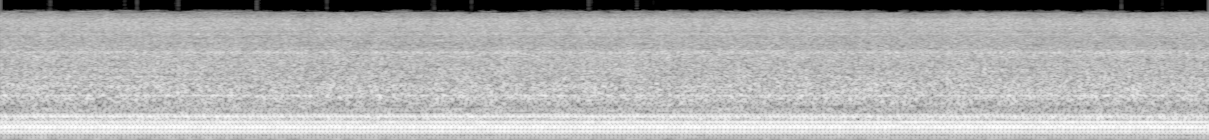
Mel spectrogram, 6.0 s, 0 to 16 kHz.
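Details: 20-gallon Campbell Hausfeld oil-less air compressor after reassembly, first test: steady, even motor-and-pump drone with no knocks or rattles, running normally but building pressure slowly; later a split copper tube was found.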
